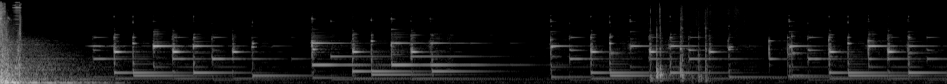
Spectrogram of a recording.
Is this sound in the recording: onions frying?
no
